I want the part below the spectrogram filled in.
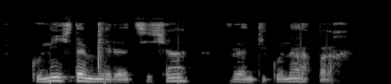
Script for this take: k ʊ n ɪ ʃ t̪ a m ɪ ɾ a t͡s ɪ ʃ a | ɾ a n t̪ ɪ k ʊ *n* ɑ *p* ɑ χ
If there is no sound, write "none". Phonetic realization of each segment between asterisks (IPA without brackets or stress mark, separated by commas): n, p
